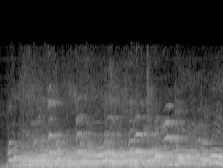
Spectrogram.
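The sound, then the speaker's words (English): An audience of children and adults imitates a dog in an animal-noise game, a dense overlapping chorus of barks, yips and whimpers rising together and sustained loudly for a few seconds. “When I say an animal, you tell me their noise.”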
